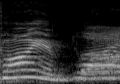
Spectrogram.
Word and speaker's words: climb: هنا قولوا معايا كلايم البي مالها سايلنت يلا رايت الدبليو سايلنت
